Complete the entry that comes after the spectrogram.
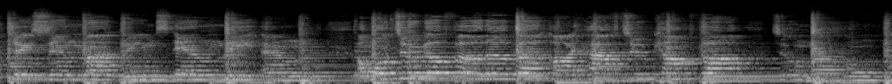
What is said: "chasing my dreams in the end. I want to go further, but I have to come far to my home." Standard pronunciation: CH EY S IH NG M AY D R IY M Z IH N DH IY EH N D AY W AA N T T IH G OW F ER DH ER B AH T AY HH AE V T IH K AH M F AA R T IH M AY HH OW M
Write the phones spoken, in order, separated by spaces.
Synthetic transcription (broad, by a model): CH EY S IH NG M AY D R IY M Z IH N DH IY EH N AY W AA N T T IH G OW F ER DH ER B AH T AY HH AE F T IH K AH M F AA R T IH M AY HH OW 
